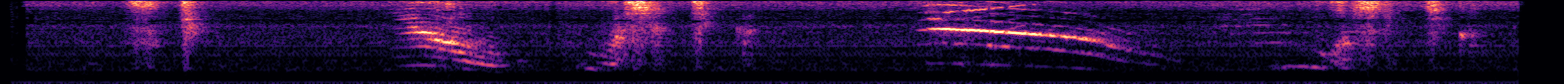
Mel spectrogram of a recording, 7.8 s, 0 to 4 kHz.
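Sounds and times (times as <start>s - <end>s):
parrot imitating a cat: 2.0s - 3.8s, 4.6s - 7.4s.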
